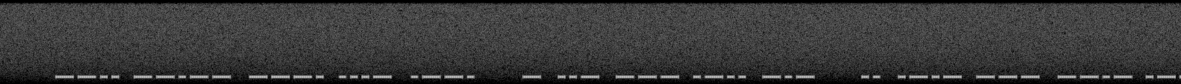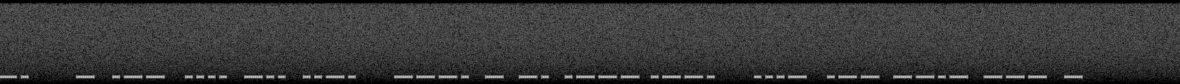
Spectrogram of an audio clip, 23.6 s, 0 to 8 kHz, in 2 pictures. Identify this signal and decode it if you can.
Morse code (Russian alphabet), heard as a keyed tone, hand-sent with a paddle, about 21 wpm, 700 Hz. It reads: ЗЪЧЖП ТУОЛК ИЯОЩП ТВХДФ ЧТНЙП ЖВЩОТ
